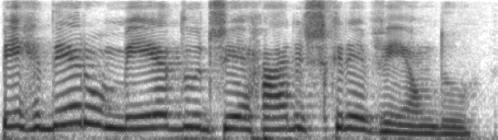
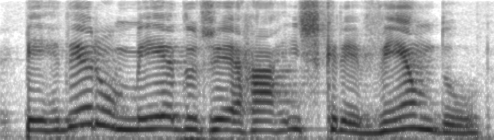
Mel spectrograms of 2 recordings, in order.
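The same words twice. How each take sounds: First: The voice falls at the end like a statement. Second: The voice rises at the end like a question. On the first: It is stated as a fact. The speaker calls it wrong. "Mas acho que a entonação não é essa" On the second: It is asked as an open question. The speaker calls it right. "eu acho que é mais uma pergunta"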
